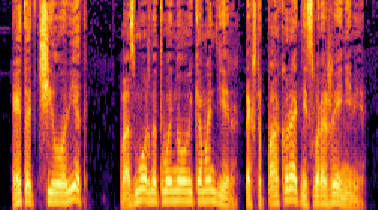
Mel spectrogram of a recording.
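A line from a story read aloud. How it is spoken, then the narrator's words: Wry snort. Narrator (Russian): хмыкнул я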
